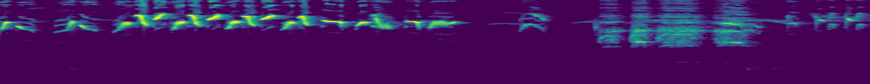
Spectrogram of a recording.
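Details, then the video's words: Hwamei, a Chinese bird kept for its sweet and varied singing: rapid rising and falling whistled phrases repeated many times, with a brief burst of harsher, noisy chatter in the middle. "Burung wambie gacor kowor kowor"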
